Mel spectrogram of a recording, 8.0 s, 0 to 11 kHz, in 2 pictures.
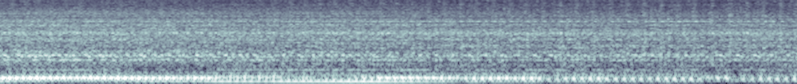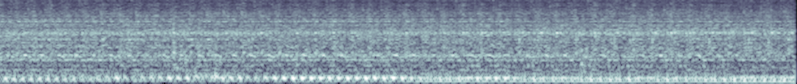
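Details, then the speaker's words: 1968 Triumph T100 twin with a new battery, after cleaning the pilot jet (set to 1 1/2 turns) and raising the idle slightly: steady, even low idle thump with no misses or knocks; running smoothly. "Okay, we got a really nice idle, really good rev. Sounds good."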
